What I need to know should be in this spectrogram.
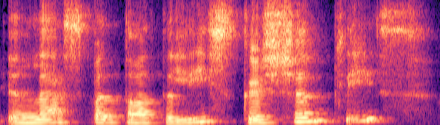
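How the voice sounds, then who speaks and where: A woman's voice: medium pitch, expressive, normal speed. A woman HR officer hosting an online presentation over a video call, speaking with frequent fillers and restarts.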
